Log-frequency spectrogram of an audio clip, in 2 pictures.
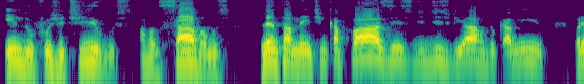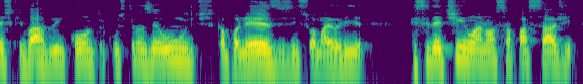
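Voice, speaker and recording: Husky Mineiro man reading a novel aloud. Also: on the high side, darkish tone, no room sound. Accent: Mineiro Brazilian Portuguese. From Minas Gerais, Brazil. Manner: measured, repeats favorite lines and chats between passages. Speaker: live-stream host reading a novel aloud. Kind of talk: literary reading aloud with asides.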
